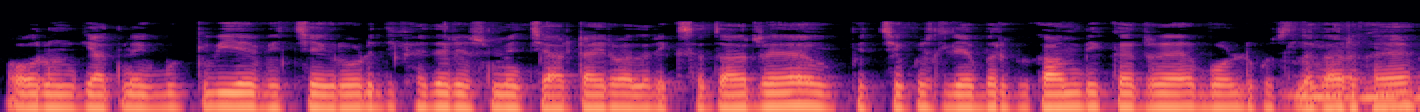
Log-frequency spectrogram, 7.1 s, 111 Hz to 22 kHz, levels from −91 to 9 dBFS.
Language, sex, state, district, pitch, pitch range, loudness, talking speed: Hindi, male, Rajasthan, Bikaner, 135 Hz, 130-135 Hz, -17 LUFS, 305 wpm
